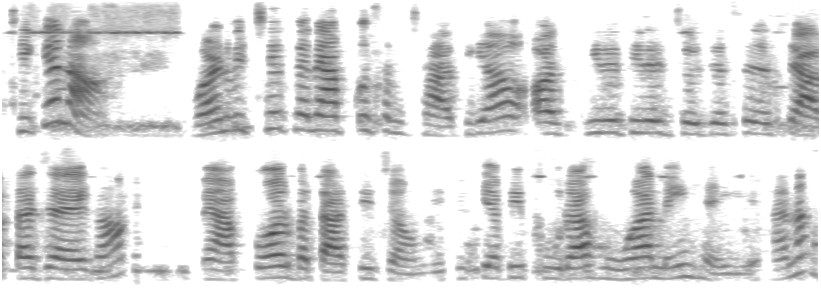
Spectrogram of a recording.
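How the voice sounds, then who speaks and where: A woman teacher with a high voice patiently drills her pupils, saying each word again and breaking it into its sounds. The sound is dull and lo-fi. She asks the class often whether they follow. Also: sharp tone, no room sound. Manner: patient, repeats words syllable by syllable for students. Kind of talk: online class lesson.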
